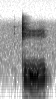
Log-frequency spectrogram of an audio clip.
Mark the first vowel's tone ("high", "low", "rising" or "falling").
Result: low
